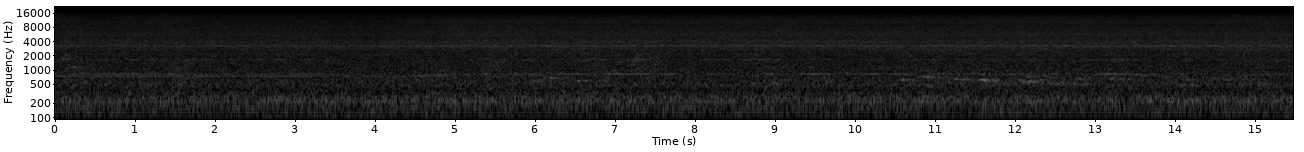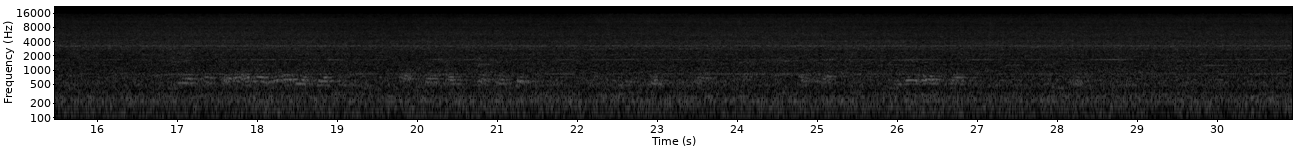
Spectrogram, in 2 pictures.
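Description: Steady hiss of a robotic spray-paint booth, with air flowing and paint atomisers spraying a car body shell. A faint constant high tone runs under it.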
